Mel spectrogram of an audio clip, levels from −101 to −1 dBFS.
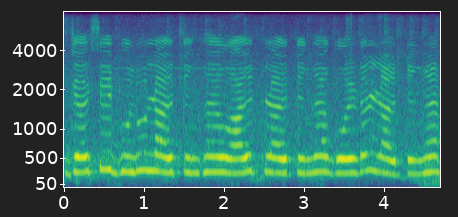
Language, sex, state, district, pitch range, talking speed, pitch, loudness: Hindi, female, Bihar, Katihar, 245-265 Hz, 125 wpm, 260 Hz, -15 LUFS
